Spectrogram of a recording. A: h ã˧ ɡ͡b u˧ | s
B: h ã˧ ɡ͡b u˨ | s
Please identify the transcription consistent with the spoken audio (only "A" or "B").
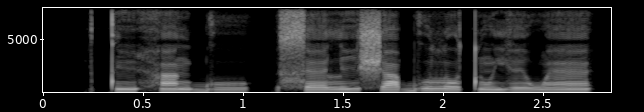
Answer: B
